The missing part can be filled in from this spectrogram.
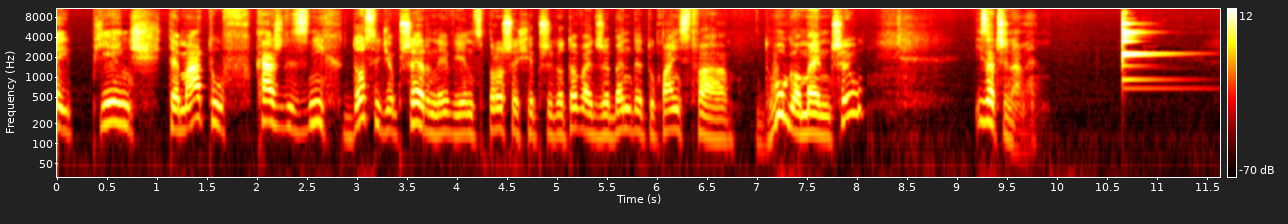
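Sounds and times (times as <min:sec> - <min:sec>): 
speech: 0:00.0 - 0:08.6, 0:09.2 - 0:09.9
small bell ding: 0:10.6 - 0:11.6.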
